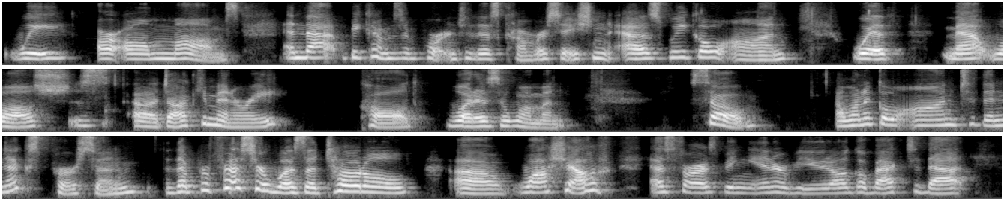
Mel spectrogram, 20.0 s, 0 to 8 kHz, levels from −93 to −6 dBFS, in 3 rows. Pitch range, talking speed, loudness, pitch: 200-235 Hz, 155 wpm, -19 LUFS, 215 Hz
